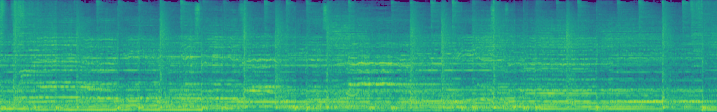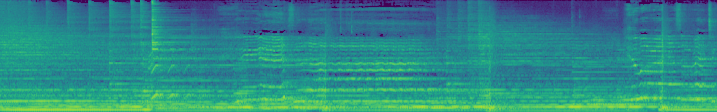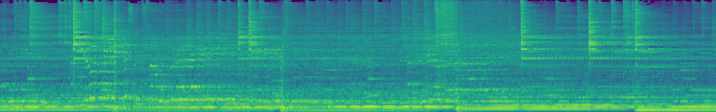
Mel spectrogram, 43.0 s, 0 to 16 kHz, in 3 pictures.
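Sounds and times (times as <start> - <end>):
woman singing: 0.0 - 14.9, 18.9 - 23.7, 26.8 - 36.1, 36.7 - 39.8
drum kit: 0.0 - 43.0
electric guitar: 0.0 - 43.0
low bass notes: 0.0 - 43.0.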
